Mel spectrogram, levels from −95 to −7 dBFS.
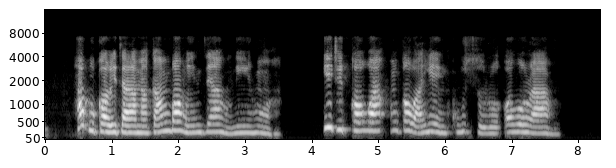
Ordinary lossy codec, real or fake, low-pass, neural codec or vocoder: none; fake; 7.2 kHz; codec, 16 kHz, 4 kbps, FreqCodec, smaller model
